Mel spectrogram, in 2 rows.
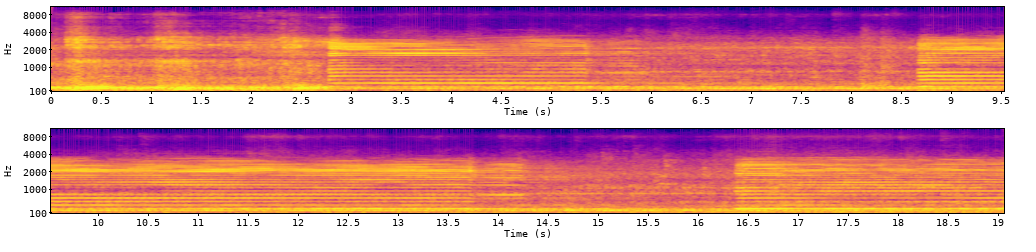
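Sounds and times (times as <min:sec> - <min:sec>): steady engine hum: 0:00.0 - 0:19.0
horn effect through small speaker: 0:02.7 - 0:06.7, 0:08.6 - 0:14.8, 0:16.4 - 0:19.0.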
